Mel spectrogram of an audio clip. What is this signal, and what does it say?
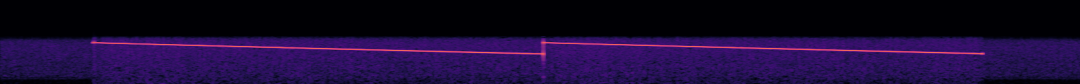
A tone that sweeps in pitch again and again. There is no code.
